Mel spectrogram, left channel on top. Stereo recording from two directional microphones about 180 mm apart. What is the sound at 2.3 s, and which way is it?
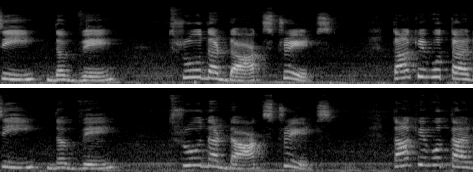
Speech, 20° left (ahead or behind).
